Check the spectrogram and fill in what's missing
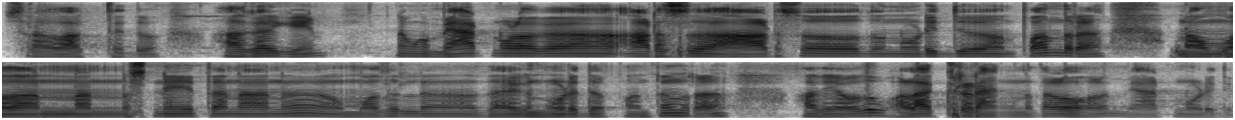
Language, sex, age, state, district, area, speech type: Kannada, male, 30-45, Karnataka, Gadag, rural, spontaneous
